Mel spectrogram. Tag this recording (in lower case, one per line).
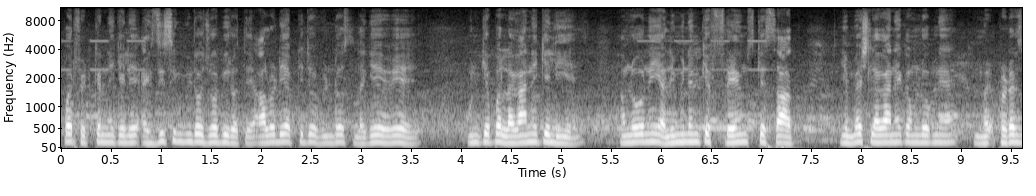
speech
